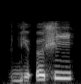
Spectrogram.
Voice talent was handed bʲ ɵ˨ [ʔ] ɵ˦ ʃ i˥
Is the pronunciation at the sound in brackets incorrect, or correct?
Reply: correct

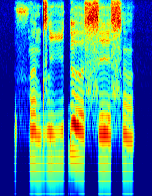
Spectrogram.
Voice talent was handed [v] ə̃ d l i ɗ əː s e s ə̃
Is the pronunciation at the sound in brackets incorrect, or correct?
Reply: incorrect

